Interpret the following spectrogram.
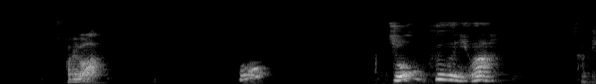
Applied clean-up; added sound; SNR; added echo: neural mask model DeepFilterNet 3.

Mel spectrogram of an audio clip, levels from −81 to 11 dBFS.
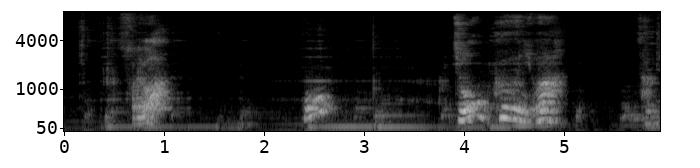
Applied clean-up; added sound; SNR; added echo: neural separator model SepFormer DNS4.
